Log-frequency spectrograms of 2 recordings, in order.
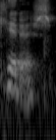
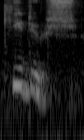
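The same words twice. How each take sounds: First: It is pronounced the English way. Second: It is pronounced the Hebrew way. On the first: "in English we would say kiddush" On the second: "we should learn how to pronounce them in Hebrew too"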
